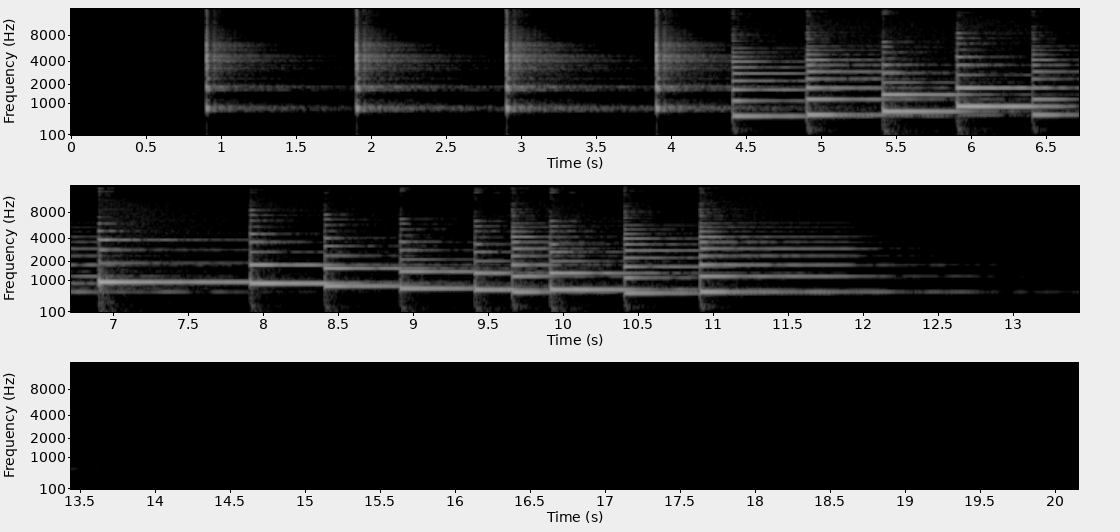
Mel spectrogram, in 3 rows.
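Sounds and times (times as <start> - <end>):
piano in D minor: 4.4 - 12.9.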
